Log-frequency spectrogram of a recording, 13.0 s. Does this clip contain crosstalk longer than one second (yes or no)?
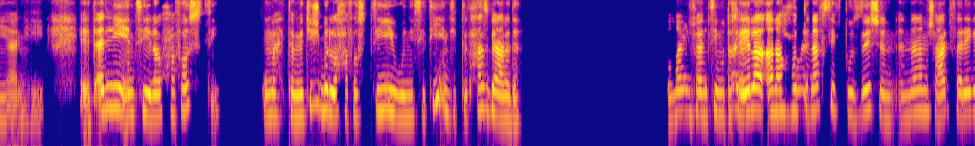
yes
